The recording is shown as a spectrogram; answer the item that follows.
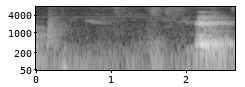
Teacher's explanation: अच्छा ये कैसे बनता है, ए बोलो, ए कैसे बना, आ और ई दोनों मिला क्या हो गया ए। तो आ का उच्चारण स्थान क्या था, इधर देखो, और ई का इधर देखो तालु। · आ का कंठ था, ई का तालु था, तो ए का क्या हो गया, कंठ और तालु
